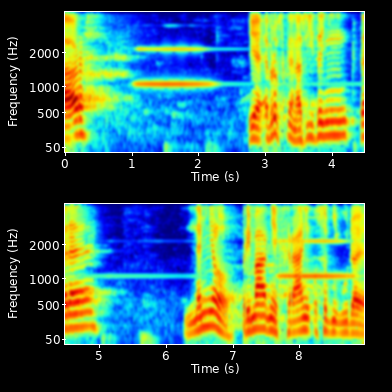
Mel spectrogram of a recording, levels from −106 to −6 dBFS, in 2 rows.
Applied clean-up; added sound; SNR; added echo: classical method log-MMSE.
